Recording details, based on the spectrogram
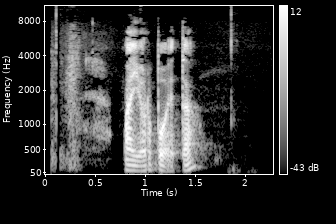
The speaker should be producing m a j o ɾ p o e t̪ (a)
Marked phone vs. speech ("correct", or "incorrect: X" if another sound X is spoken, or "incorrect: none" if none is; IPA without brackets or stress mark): correct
